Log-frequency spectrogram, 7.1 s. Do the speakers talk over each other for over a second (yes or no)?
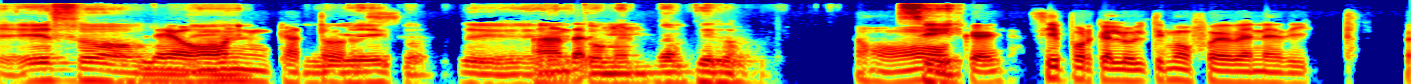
yes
